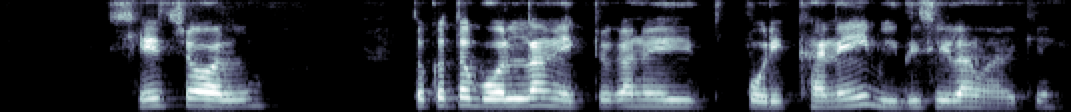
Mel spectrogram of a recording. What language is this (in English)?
Bangla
